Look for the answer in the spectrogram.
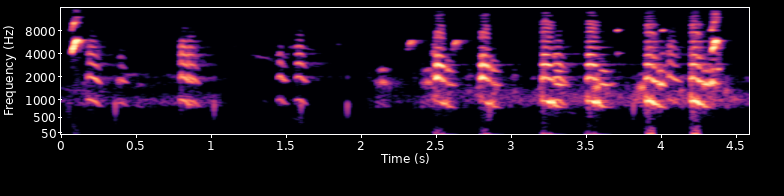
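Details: Eurasian coot decoy sound: a few scattered nasal notes at first, then a rapid burst of loud, overlapping honks and sharp high squeaks.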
